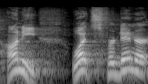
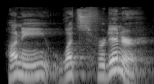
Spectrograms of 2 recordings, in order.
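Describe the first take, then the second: First: It is said in a rather loud voice. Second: It is said at a normal speaking volume.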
